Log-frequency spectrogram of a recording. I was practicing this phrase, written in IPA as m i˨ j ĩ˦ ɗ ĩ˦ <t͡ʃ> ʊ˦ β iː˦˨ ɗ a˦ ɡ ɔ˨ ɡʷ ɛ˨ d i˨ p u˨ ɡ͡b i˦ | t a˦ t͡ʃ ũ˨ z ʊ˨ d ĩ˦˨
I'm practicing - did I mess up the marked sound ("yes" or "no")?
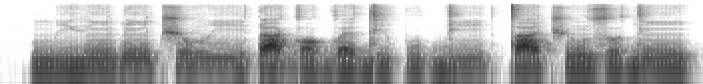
no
